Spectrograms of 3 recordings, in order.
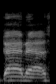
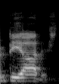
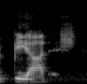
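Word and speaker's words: Biadasz: I was have I was saying badass so much on last episode. It's Tyler Biottish. the center. That is his name. It's Tyler Biottish. Not badass.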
